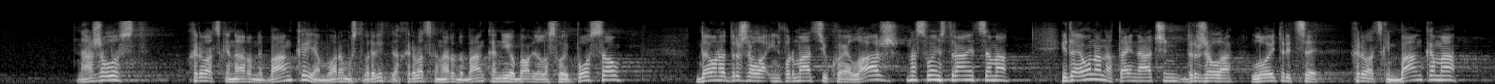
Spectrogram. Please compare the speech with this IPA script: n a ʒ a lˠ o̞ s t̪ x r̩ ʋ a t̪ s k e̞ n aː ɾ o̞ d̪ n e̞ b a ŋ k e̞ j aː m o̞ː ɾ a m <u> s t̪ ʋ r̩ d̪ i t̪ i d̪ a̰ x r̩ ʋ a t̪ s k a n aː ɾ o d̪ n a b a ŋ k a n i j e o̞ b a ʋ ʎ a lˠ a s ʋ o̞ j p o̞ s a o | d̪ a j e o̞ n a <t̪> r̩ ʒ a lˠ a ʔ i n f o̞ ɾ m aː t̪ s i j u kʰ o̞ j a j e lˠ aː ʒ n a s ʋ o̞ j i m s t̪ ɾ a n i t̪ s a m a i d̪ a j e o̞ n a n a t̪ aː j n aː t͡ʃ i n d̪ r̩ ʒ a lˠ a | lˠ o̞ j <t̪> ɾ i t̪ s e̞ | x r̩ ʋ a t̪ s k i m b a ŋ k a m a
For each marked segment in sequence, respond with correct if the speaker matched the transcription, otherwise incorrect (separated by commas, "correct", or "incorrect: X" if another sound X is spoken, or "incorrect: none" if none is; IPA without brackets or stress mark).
correct, incorrect: d̪, correct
